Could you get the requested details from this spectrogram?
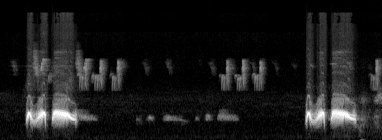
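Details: Spotted dove cooing to stir and lure wild doves: two low husky double-note coos, a short hooked note then a longer wavering one, about five seconds apart, with faint high chirps from other birds between.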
